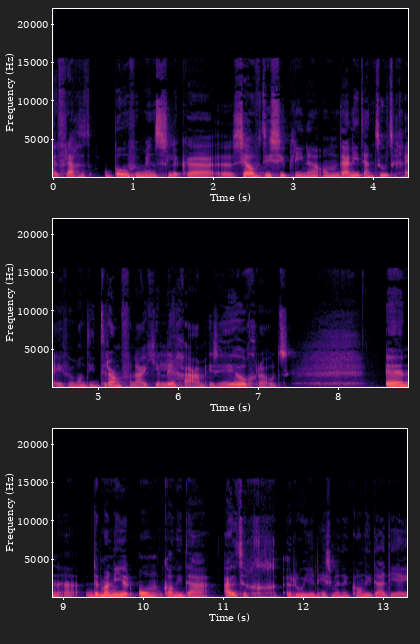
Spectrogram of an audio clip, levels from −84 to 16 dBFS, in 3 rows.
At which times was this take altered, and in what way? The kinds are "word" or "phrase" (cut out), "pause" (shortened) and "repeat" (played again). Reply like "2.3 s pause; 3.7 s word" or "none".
none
